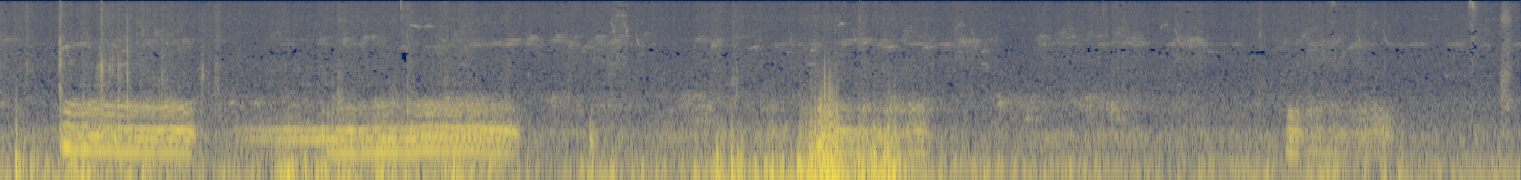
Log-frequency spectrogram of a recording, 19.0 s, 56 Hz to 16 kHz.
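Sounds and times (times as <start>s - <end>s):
cat growling: 0.7s - 6.6s, 10.2s - 11.8s, 16.1s - 17.7s.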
